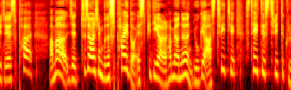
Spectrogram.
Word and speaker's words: SPDR: 이게 바로 혹시 스파이더라고 들어봤어요? – 아니요. – 이게 그 인덱스 펀드 중에 이제 투자하면은 ETF 투자할 때 되게 많이 보는 건데 SPDR이라고. 근데 이걸 이제 스파이더라고 읽어가지고 이제 거미라고 많이 하거든요.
